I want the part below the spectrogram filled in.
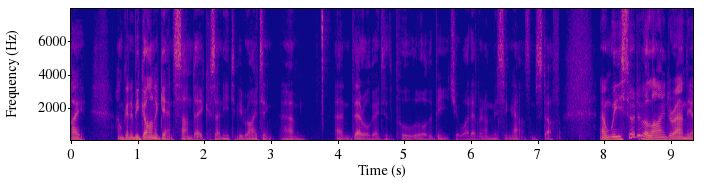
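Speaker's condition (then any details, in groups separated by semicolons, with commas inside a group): No condition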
